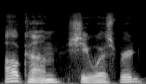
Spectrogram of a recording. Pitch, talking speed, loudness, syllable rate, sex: 110 Hz, 165 wpm, -16 LUFS, 4.5 syllables/s, male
